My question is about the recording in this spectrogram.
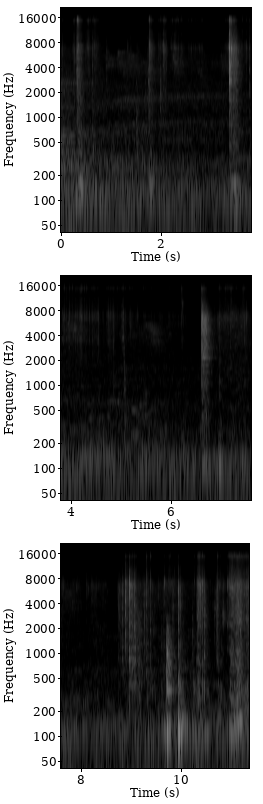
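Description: A few sharp plastic clicks and taps as an LCD panel's frame and wiring are handled, then a crackling rustle near the end as a paper sheet is peeled off the panel.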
